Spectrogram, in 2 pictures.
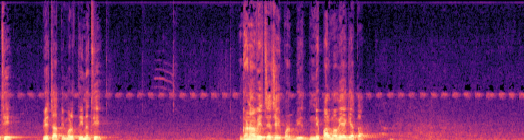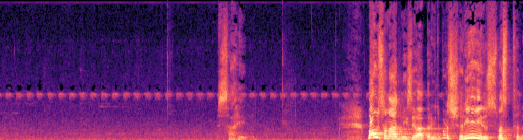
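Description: An elderly man speaks with animation into a microphone, with long pauses.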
